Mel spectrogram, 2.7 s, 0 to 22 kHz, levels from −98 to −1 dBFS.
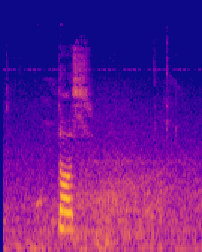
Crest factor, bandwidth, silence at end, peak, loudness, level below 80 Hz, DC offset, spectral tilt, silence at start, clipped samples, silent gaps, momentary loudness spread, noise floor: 22 dB; 11.5 kHz; 0.75 s; -4 dBFS; -19 LUFS; -48 dBFS; under 0.1%; -5 dB/octave; 0.5 s; under 0.1%; none; 26 LU; -45 dBFS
